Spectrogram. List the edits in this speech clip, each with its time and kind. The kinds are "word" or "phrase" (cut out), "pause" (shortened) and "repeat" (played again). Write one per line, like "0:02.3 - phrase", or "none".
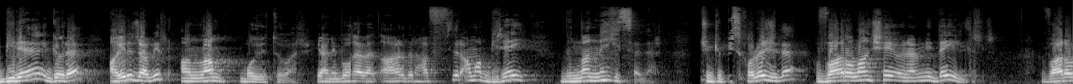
0:03.5 - word
0:08.1 - pause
